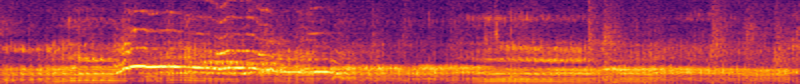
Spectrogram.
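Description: A voice imitating a wolf, making drawn-out growls and howls that slide slowly up and down in pitch.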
